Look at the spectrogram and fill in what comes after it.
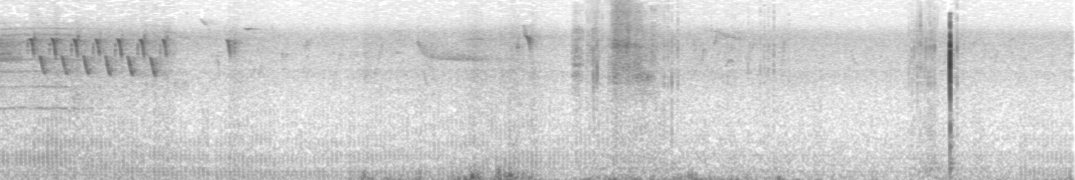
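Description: A songbird sings a quick trill of about eight repeated falling notes in the first second and a half, over quiet outdoor ambience with some low rumble. A single sharp click about seven seconds in.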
